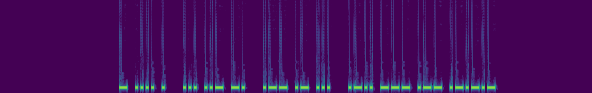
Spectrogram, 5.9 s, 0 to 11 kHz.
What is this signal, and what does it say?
Morse code, heard as a keyed tone, about 46 wpm, 700 Hz. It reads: THE SUN WAS LOW.
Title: Sentences from Top 1000 Words - Review Part 1 - 45wpm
